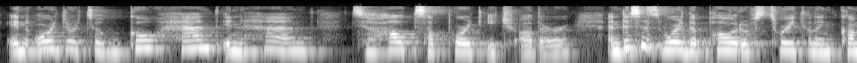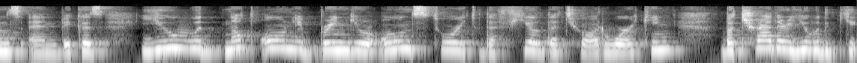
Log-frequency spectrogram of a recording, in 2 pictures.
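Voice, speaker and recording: A woman's voice: high-pitched, mellow. A young woman answering questions as a guest in a webinar interview, speaking earnestly and reflectively with frequent "like" fillers, over a video call. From Palestinian and Ukrainian background.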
